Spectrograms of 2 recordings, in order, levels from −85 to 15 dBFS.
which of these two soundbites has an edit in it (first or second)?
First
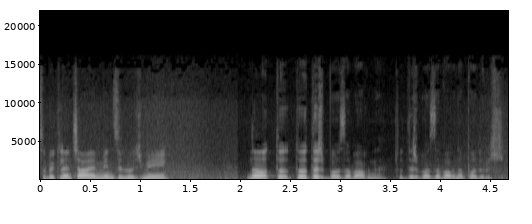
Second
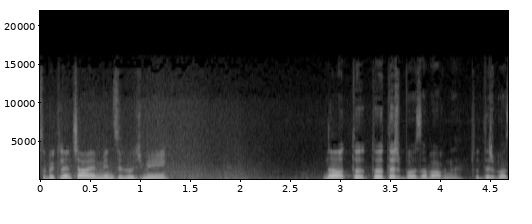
first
